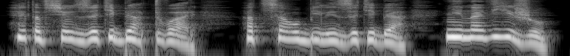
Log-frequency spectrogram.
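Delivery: high-pitched hateful outburst; furious girl screaming. A narrator's reading. Daughter blames mother for father's death, furious scream. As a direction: scream the blame, peaking loud on the last word. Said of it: "закричала девушка из тамбура".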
